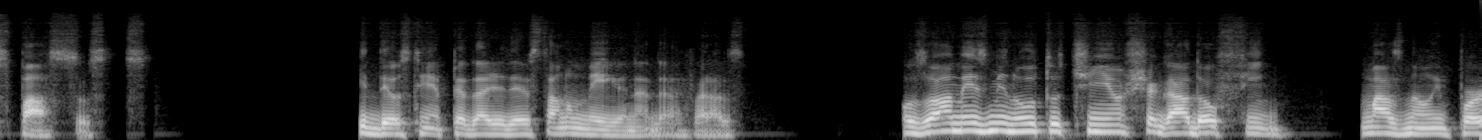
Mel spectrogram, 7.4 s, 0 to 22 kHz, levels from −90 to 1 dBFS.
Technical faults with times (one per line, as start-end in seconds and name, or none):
0.51-0.66 call audio freeze
0.72-0.87 burst of packet loss
5.92-7.07 jitter buffer speed-up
